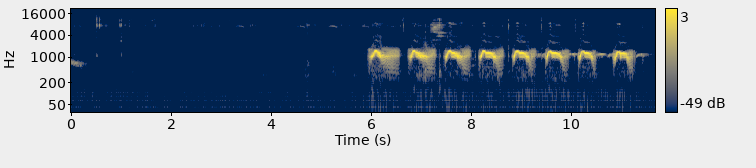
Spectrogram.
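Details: Zebra dove recording used as a lure so other zebra doves start singing: several seconds of near silence with faint clicks, then a regular sequence of about eight loud, arched, rolling notes spaced under a second apart.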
